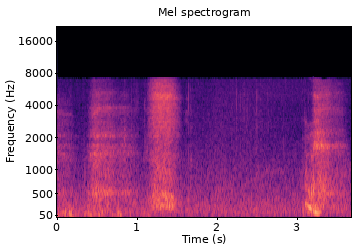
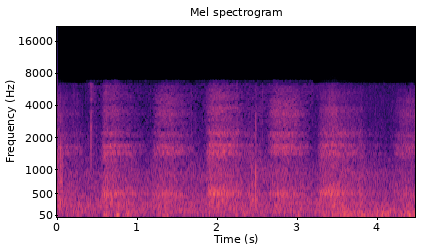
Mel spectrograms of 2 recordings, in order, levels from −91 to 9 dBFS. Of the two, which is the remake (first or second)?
first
